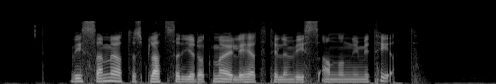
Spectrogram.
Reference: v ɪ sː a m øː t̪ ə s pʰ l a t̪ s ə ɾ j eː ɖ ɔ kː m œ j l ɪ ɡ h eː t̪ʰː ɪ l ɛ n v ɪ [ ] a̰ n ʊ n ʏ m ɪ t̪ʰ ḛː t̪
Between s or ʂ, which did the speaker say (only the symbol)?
s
